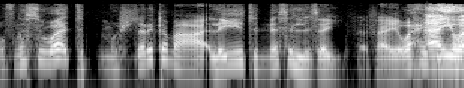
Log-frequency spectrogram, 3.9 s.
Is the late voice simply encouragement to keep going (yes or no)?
no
